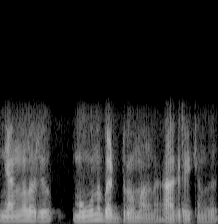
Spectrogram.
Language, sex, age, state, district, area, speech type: Malayalam, male, 45-60, Kerala, Wayanad, rural, conversation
